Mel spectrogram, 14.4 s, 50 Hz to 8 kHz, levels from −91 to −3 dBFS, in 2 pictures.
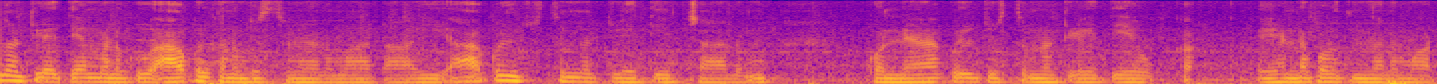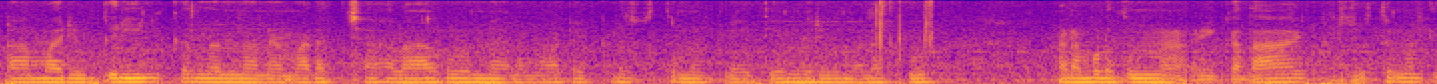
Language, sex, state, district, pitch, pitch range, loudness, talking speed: Telugu, male, Andhra Pradesh, Chittoor, 125 Hz, 120-130 Hz, -22 LUFS, 140 wpm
